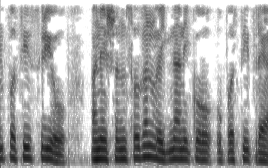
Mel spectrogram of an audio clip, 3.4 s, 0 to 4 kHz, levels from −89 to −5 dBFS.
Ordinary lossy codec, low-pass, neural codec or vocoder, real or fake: none; 3.6 kHz; vocoder, 44.1 kHz, 80 mel bands, Vocos; fake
